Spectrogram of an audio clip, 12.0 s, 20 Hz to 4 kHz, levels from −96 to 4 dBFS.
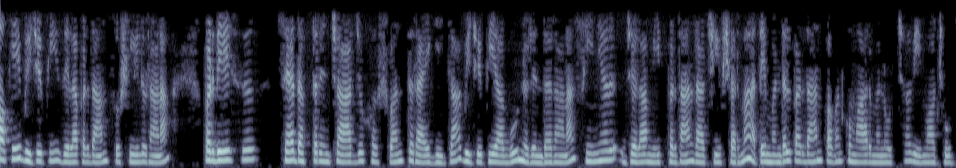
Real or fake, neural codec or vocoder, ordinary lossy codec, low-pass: real; none; AAC, 32 kbps; 3.6 kHz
